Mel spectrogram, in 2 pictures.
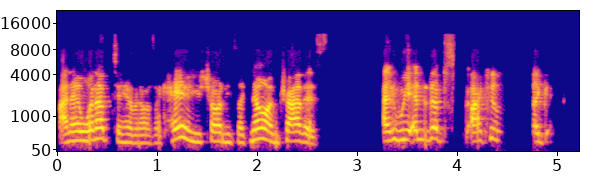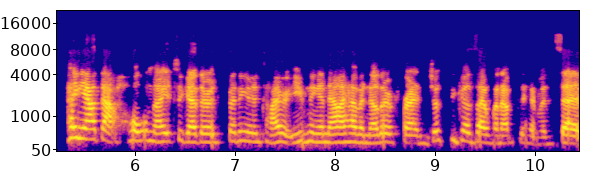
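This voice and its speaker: Talking at a very fast pace, a woman uses a fairly high pitch with ordinary pitch variation. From England, raised in Miami, Florida. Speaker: former pro volleyball player and content creator. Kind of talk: casual interview chat. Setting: podcast.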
